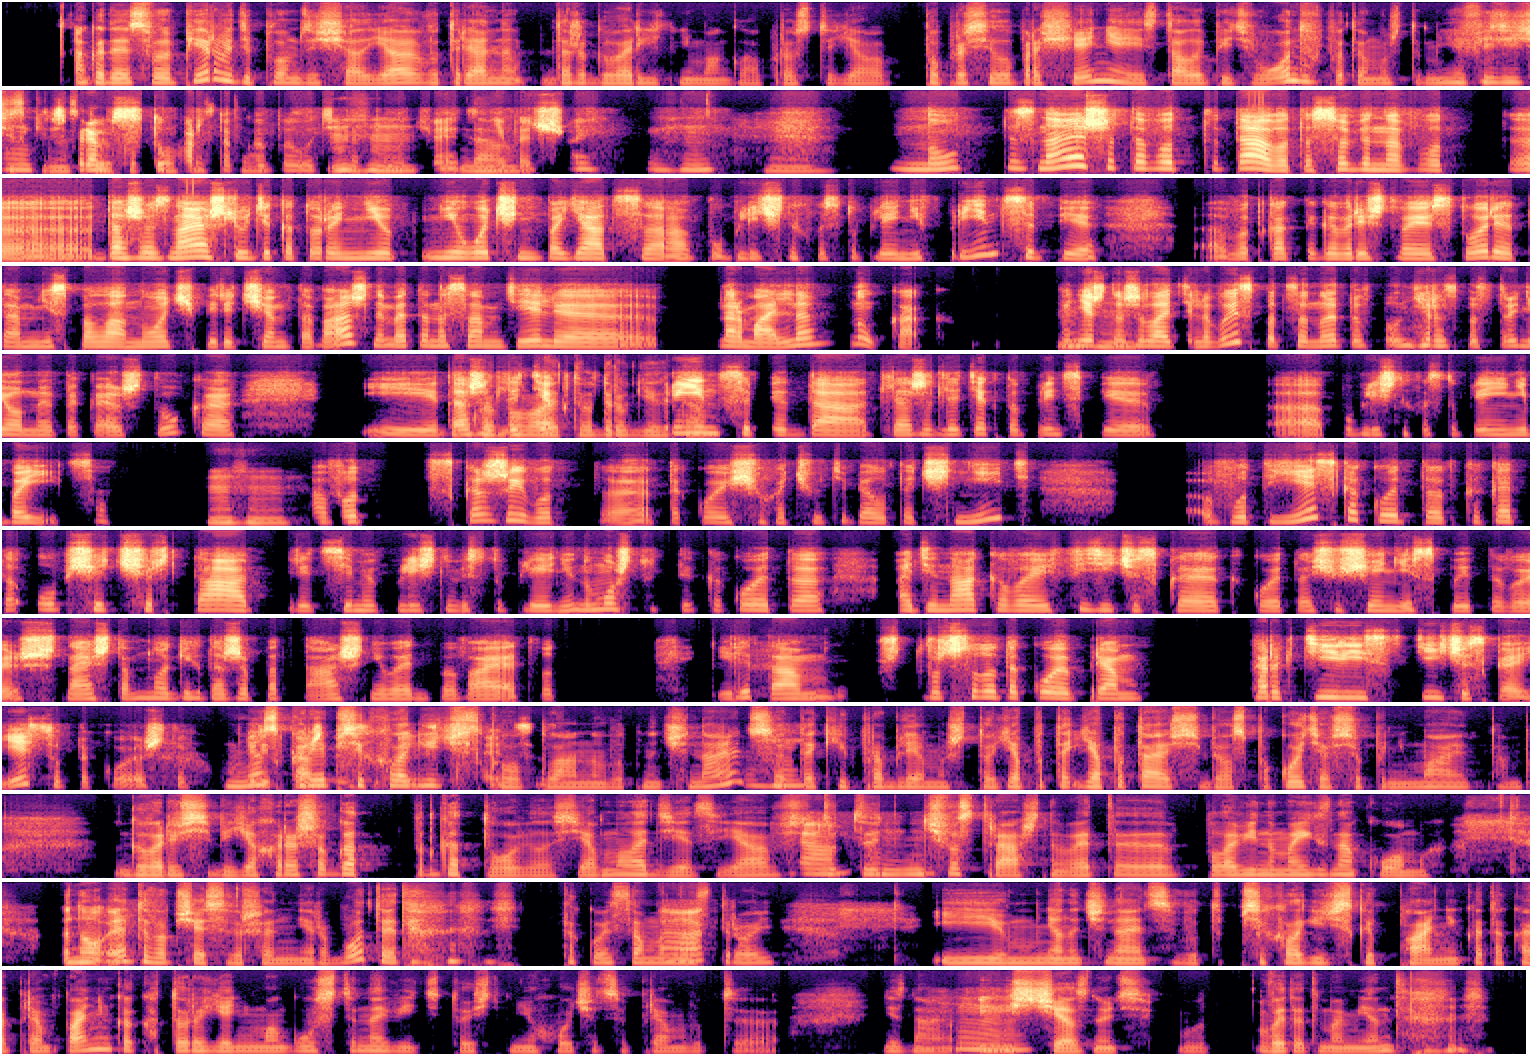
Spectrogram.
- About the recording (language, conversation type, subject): Russian, advice, Как преодолеть страх выступать перед аудиторией после неудачного опыта?
- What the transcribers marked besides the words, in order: other background noise; chuckle; tapping; chuckle; chuckle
